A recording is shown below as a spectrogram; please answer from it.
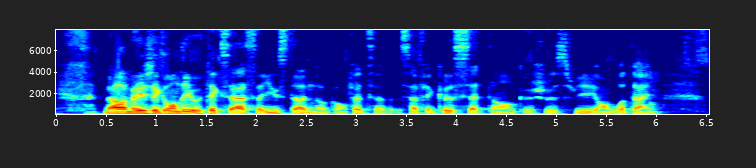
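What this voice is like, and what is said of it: French with an American accent. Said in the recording (French): “d'où te vient cet accent magnifique ... c'est pas l'accent breton ... voilà pourquoi l'accent”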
